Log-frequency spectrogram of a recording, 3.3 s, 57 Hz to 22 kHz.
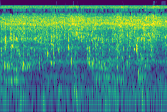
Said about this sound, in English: let's clean the pork. Just like the shrimp, rinse it out at least 3 times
